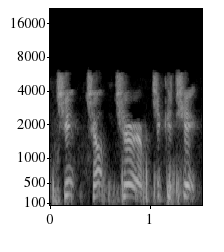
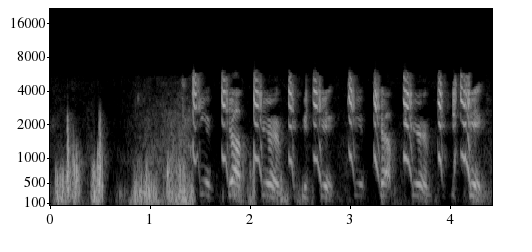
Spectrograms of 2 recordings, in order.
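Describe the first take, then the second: First: Said in the usual way. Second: High piping whistle chirps; bird-like whistled chirping; whistled through the wacky whistle. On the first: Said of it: "I start by saying the simple sounds". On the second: Shown as a demonstration. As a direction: blow the syllables through the whistle as shrill chirps. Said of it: "That's the easiest sound everybody can make".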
